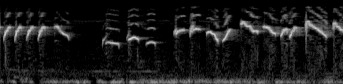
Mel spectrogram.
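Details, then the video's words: Oriental white-eye in rolling, continuous song used to stimulate other white-eyes to sing: quick high twittering notes, then a varied run of thin whistled slurs and trills, rising and falling, over a soft low hum. "PLECI meriwik ngerol sambung nembak, sangat ampuh merangsang pleci ikut bunyi"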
